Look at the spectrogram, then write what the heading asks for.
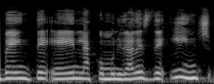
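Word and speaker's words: Hinche: en las comunidades de Inch, me dijo que así se pronuncia, y Mirabalé.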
